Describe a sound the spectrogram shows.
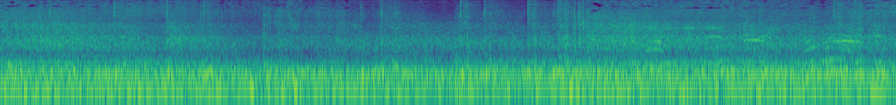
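Gunfire and explosions rumble steadily in the distance.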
